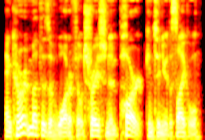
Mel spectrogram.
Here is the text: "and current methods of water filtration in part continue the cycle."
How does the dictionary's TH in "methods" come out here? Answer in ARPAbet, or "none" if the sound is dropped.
TH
